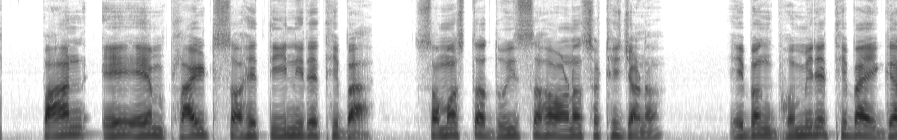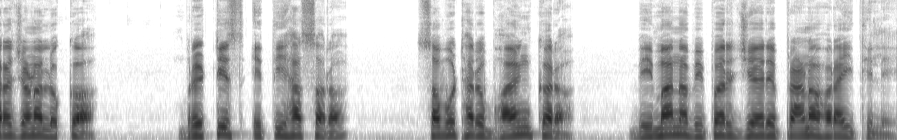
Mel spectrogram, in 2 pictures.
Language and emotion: Odia, neutral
